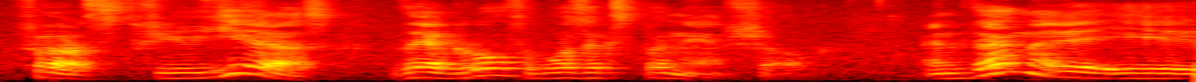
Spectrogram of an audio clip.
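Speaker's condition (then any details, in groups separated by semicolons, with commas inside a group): No condition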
